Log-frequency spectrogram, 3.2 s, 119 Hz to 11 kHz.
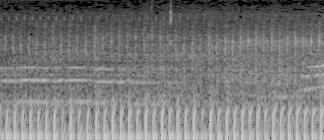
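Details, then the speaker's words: Honda CRF150L single after riding through a river, aftermarket exhaust; steady even low putter, about thirteen pulses a second, no knocks or misses; healthy idle. "sejauh ini knalpot paling gua suka ini guys suaranya adem enak digeber ngeblar ya guys ya tenaga keluar kalah performance karbon mantap"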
